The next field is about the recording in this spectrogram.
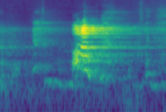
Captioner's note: laughter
